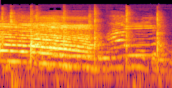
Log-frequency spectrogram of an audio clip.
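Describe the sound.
Children clap their hands about six times in a quick, slightly uneven rhythm, applauding a child who gave the letter P in a lesson about fruit and letters, the sharp claps sounding over a high, drawn-out child's voice.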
